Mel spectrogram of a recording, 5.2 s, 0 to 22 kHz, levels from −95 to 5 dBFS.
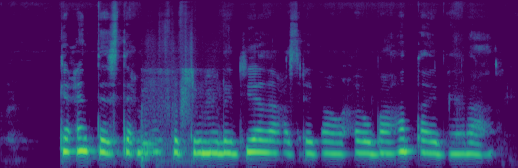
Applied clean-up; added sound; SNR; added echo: neural mask model DeepFilterNet 3.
